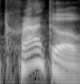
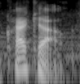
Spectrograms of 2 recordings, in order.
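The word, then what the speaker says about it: Kraków: Uh that is an event, an offline event that is going to be happening in Krakov or in Krakow uh depending on how you want to pronounce it.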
